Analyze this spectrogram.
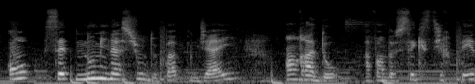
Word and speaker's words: Ndiaye: Il ne fait pas non plus l'effort de prononcer correctement son nom de famille, qui n'est pourtant pas si compliqué. Ndiaye, Ndiaye.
